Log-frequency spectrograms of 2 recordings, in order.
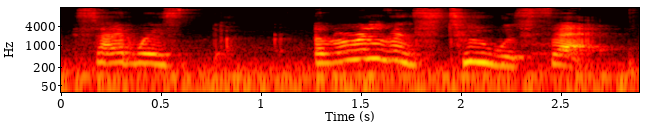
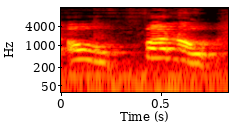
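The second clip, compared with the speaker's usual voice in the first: louder outraged mother; 5 semitones higher, 9 dB louder than usual. Retold or imitated. Aisha's mother hearing of the fight, a loud outraged no. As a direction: say it hot and loud.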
